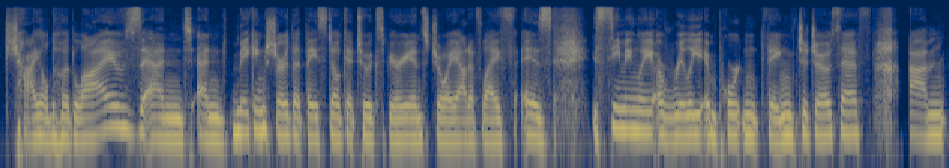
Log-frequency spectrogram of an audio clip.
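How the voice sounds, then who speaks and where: A woman's voice: sits low, dry recording, clean studio sound. A woman co-hosting a casual motorsport podcast, speaking in an earnest, enthusiastic way. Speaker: podcast co-host.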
